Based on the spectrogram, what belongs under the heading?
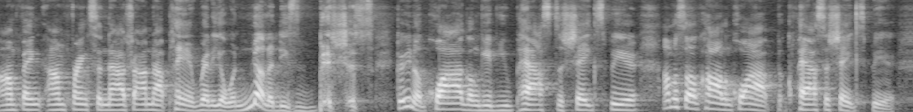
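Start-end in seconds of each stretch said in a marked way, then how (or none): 0.0-3.7 acted-out ranting outburst, going off in full. Retelling a scene where Qua goes off in the back: imitating Qua going off. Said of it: "She start going off".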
